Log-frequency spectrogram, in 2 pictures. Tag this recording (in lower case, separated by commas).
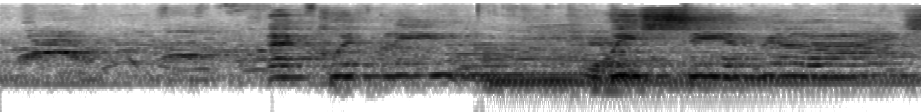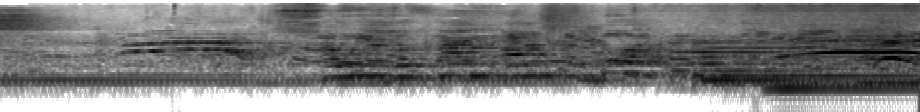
speech, music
